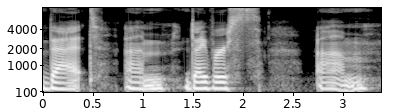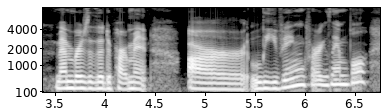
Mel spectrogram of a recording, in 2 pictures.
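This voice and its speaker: Lively intonation colors this woman's fairly low-pitched voice. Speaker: podcast host, pediatric rheumatologist.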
